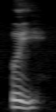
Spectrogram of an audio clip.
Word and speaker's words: 의: It's basically two vowels melded into one, 의. So oftentimes Koreans kind of skip over it and it gets reduced to something like 에.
